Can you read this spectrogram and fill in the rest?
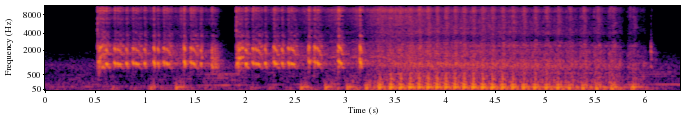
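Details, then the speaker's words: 1982–83 Honda V45 Sabre V4 with carburetors, no choke, being debugged for a no-start: catches, stumbles, runs rough with lumpy uneven beats, not on all four cylinders; carbs starved of fuel. "Okay, so it starts. Doesn't sound like it's running on all 4 cylinders, but it starts."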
